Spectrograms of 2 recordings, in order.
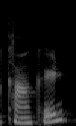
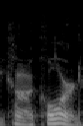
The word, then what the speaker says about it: Concord: And we ended up staying a night over in conquered. Yeah. It it looks like Concord, but that is not how you say it. Do not say Concord.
